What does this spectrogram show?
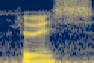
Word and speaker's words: Louis: I've heard Louis, pronounced both like Lewis and Louis. Okay. In fact, our southern accent makes it sound more like Louisville.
